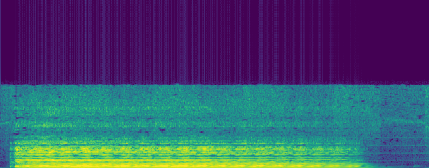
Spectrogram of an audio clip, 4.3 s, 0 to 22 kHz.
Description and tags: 11 cello A#2 Bb2
A real cello playing the note, A#2 or Bb2 (2nd octave on a keyboard). Eleventh note in a chromatic C scale. All notes in the scale are available in this pack. Notes, played by a real cello, can be used in editing software to make your own music.
A-sharp, Bb, B-flat, cello, note, scale, string, stringed-instrument, string-instrument, violoncello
